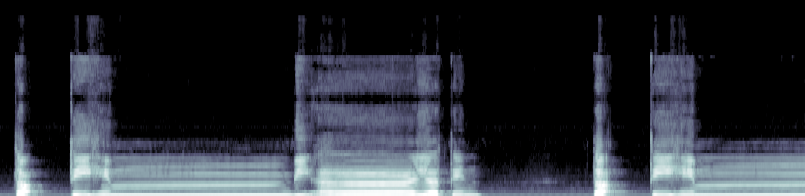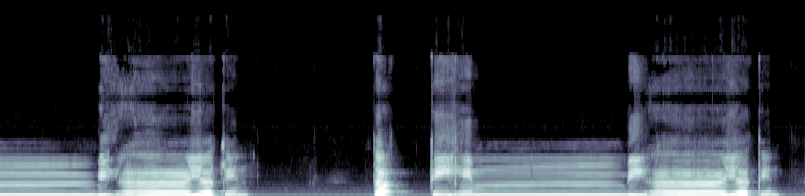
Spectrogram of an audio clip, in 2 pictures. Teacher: We pronounce Ikhfa Shafawi with gunna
